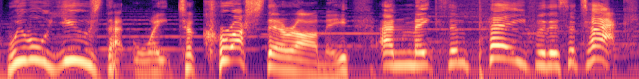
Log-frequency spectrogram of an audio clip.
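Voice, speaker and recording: An actor playing a fervent rebel leader in a fantasy video game, giving grandiose, oratorical speeches. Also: male voice, sits high, big pitch swings, unhurried, pushed and bright, heavily acted. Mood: fiery, vengeful. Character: fervent male rebel leader, an anthropomorphic animal rallying his fighters. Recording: music behind the voice. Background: music.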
